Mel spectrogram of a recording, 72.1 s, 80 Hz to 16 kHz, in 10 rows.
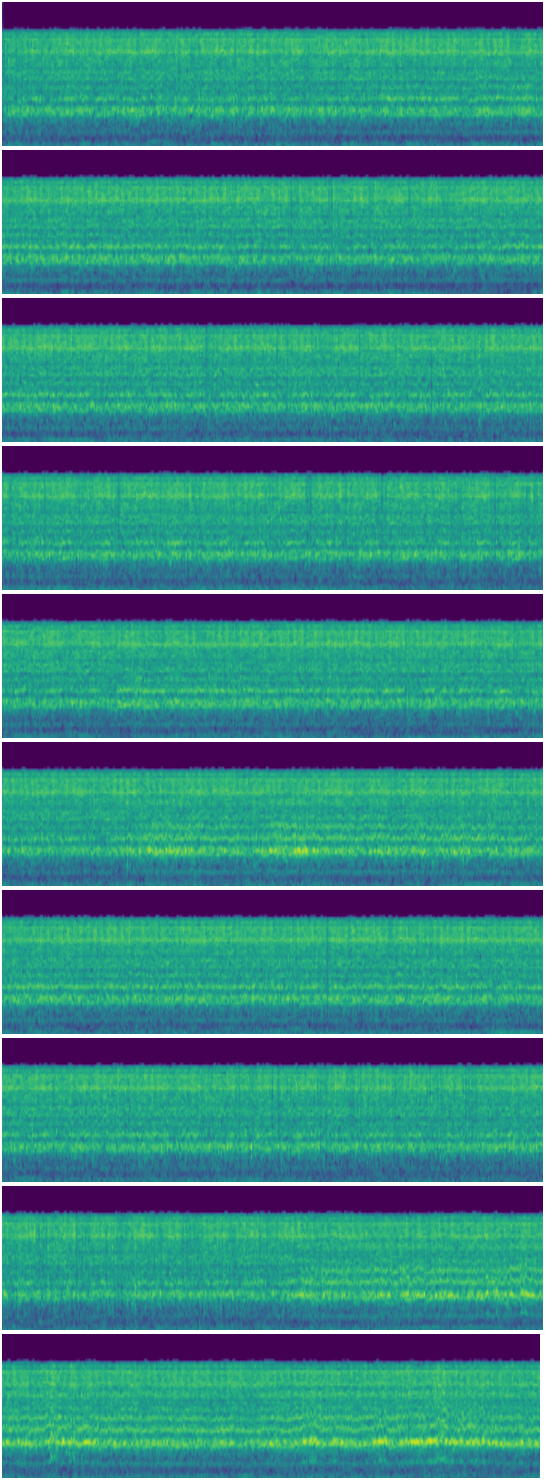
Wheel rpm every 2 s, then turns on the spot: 110, 110, 120, 110, 110, 110, 110, 110, 120, 110, 110, 110, 110, 110, 110, 110, 110, 110, 110, 110, 110, 110, 110, 110, 110, 120, 120, 120, 120, 110, 110, 110, 120, 110, 110, 120.
none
